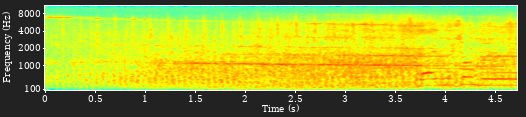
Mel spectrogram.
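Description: Helicopter rotor and engine noise during an adventure race rescue in the 1990 Raid Gauloises, a steady loud broadband roar with pulsing chop that builds slightly, with faint tonal whines near the end.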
